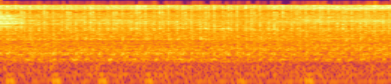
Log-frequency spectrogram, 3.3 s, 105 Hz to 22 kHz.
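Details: 2017 Ford Mustang GT 5.0 Coyote V8 idling, codes P0302/P0316, cylinder 2 misfire; coils, spark plugs, direct and port injectors already replaced, cause unfound; uneven, loping beat with a dull low thump two or three times a second.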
